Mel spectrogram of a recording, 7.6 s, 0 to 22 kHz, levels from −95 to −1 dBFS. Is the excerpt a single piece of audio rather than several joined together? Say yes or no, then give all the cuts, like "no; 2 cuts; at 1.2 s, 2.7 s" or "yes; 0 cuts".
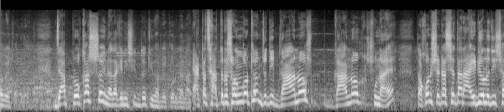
no; 1 cut; at 2.8 s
